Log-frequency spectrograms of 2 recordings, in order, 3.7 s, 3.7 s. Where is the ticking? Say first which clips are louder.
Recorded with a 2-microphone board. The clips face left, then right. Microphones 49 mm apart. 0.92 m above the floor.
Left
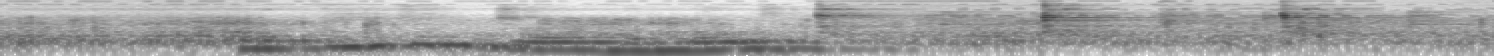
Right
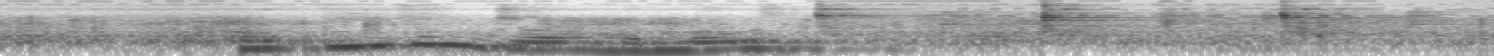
Even; 10° left (ahead or behind), 2 m.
